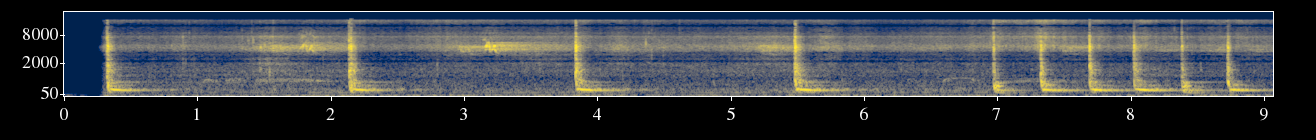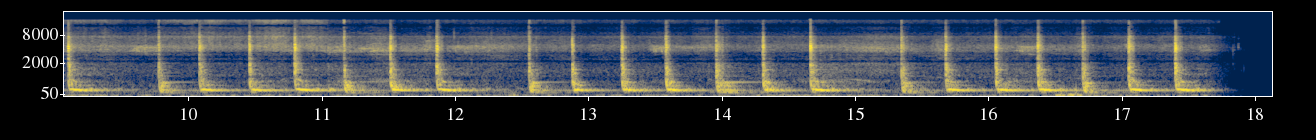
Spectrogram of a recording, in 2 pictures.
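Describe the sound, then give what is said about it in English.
A pahu drum is struck alone with sharp, resonant hits, a few slow scattered beats at first, then a steady, quicker rhythm that continues, over a faint constant background hiss. “Early one morning, while Pele, the fire goddess, and her sisters were on their way to Puna, they heard the beating sounds of a pahu.”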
